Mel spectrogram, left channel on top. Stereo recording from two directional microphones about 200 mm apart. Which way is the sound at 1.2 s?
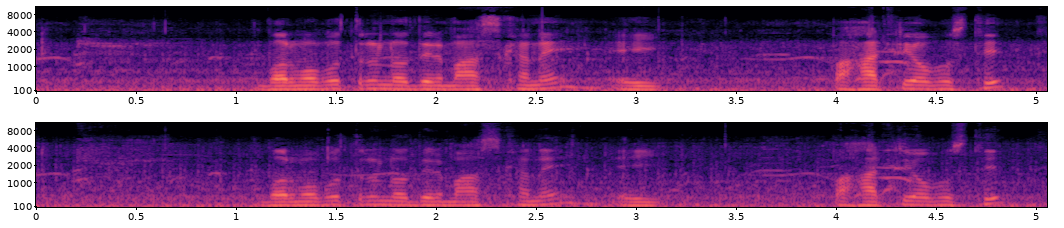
25° left (ahead or behind).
